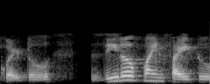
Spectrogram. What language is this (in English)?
Tamil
